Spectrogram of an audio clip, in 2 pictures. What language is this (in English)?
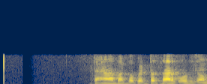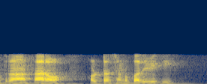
Odia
